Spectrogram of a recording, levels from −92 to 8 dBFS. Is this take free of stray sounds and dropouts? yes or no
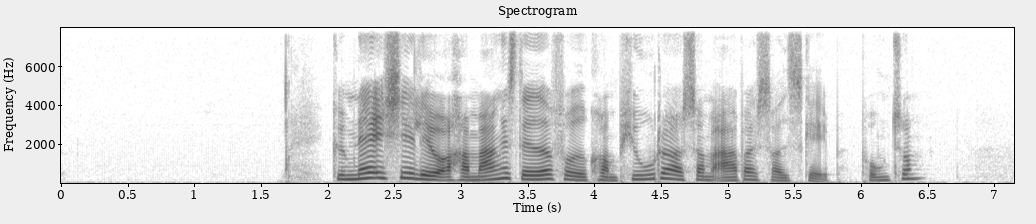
yes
